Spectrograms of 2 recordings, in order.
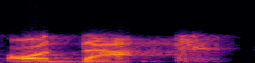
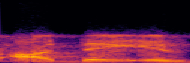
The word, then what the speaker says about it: Audate: You know, it's, my dad says it in the French way. He says Audate, and but yes, Audate is the way that I say it in the United States.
